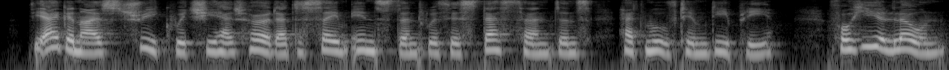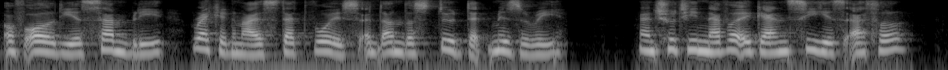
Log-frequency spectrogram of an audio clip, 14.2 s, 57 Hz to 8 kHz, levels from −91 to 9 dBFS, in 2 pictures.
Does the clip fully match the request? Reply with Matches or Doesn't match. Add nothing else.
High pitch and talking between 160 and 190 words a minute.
Matches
